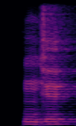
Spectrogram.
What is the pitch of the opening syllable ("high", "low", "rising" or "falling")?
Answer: high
